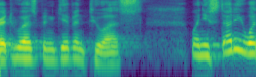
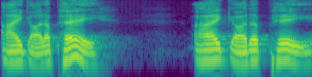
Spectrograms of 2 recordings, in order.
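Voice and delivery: put-on thick southern accent, slow, drawn-out drawl; 4 semitones lower than usual. A former youth pastor recalls a line from the movie, in Forrest Gump's thick southern accent. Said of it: "In his thick southern accent".

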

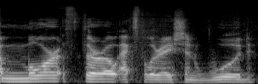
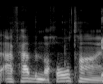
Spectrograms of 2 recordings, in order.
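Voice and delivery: usual speaking voice

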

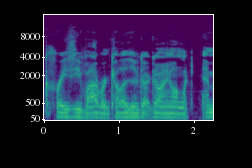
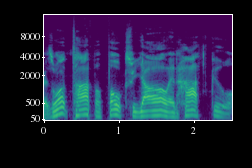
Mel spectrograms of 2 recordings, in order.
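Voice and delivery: put-on American southern accent; 5 semitones higher than usual. Reading out this week's question when another speaker asks for it; southern accent. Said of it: "do I have to read this with a southern accent?".

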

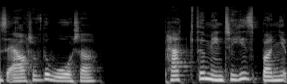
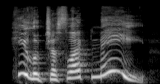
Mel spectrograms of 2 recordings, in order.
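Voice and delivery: cheerful, delighted, happy, high-pitched; 8 semitones higher than usual. Narrator reads the bunyip answering the other bunyip's question, happily. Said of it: "said the bunyip happily".

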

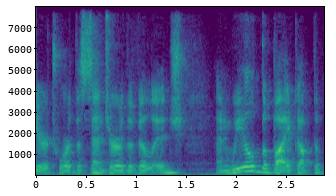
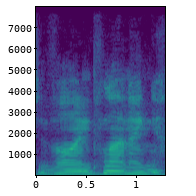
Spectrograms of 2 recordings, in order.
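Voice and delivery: muttered under his breath, much quieter; 3 semitones lower, 8 dB quieter than usual. Narrated scene, a man answers a woman's remark, muttered under his breath. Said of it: "muttered Crowley under his breath".

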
